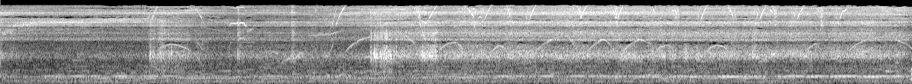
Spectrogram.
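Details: Steady high-pitched whine of a surgical dental drill with brief pitch shifts, sectioning a lower left third molar during surgical extraction, over faint room noise.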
